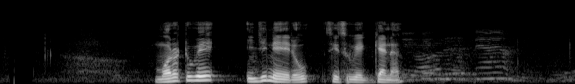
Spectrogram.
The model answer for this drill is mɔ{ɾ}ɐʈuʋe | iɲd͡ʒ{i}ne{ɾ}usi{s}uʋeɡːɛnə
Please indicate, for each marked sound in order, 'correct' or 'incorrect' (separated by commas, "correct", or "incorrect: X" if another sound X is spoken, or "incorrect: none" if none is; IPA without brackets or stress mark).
correct, correct, correct, correct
